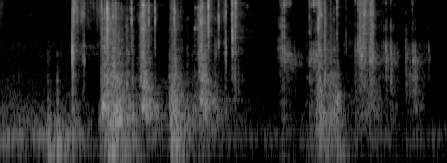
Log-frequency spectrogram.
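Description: A key turns and clicks in a door lock.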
